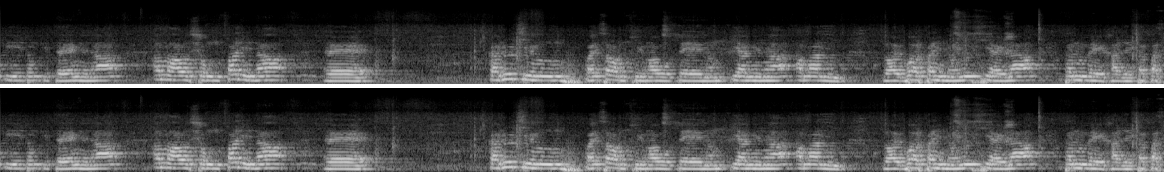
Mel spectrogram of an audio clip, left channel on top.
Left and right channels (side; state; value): left; noise; hum, 28 dB below the sound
